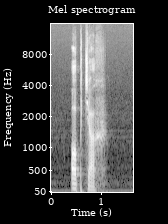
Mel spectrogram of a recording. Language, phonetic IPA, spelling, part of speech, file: Polish, [ˈɔpʲt͡ɕax], obciach, noun, Pl-obciach.ogg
